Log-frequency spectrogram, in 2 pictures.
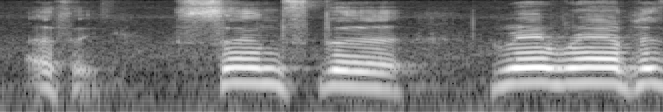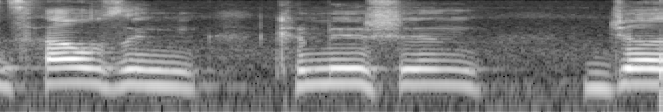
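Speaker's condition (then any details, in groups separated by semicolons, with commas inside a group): Cerebral palsy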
